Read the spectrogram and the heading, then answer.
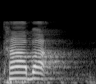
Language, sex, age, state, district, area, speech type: Manipuri, female, 30-45, Manipur, Bishnupur, rural, read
